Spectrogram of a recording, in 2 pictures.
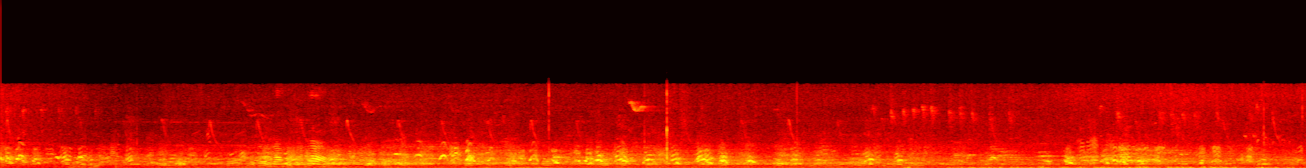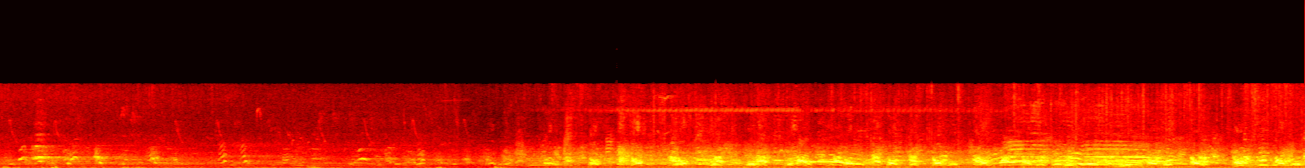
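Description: A pack of hunting dogs barking and yelping in quick overlapping calls, growing much louder and denser about three-quarters of the way through as the dogs run in pursuit of a wild boar.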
